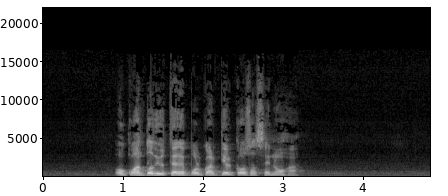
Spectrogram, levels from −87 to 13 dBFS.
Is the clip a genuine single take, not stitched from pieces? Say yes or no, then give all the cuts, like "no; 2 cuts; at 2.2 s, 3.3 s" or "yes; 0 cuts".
yes; 0 cuts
